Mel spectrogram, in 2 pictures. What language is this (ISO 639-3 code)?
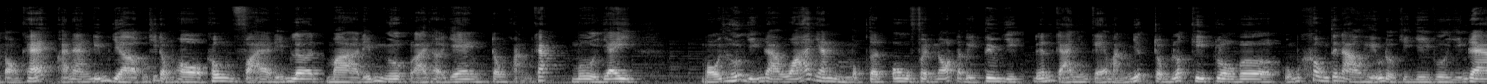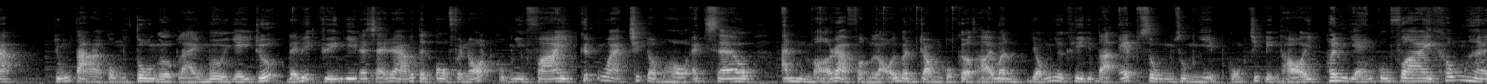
vie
